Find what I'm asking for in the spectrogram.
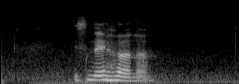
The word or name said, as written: shehana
